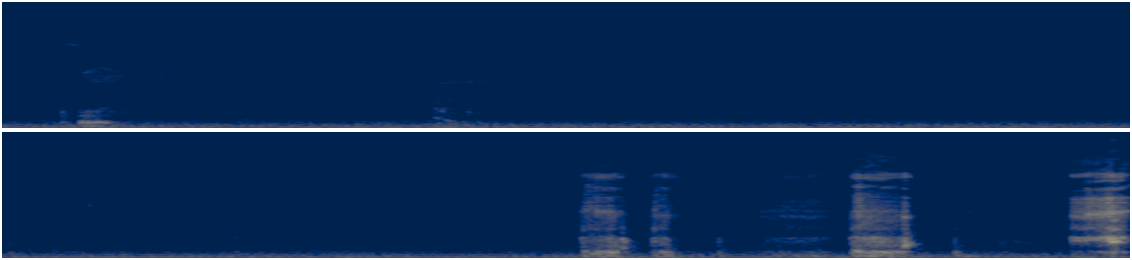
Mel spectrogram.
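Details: Adult woman with a cold, recorded at its worst, when she thought it might be pneumonia: after a long quiet stretch, a few harsh cough bursts with a lot of phlegm; wet productive cough.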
